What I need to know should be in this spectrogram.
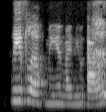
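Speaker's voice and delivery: mock pleading like a sad lost puppy. Mocking a trailing movie character with a put-on sad puppy voice. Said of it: "like a sad, lost puppy".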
